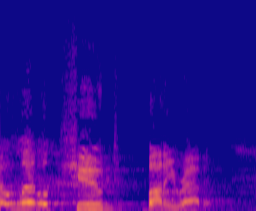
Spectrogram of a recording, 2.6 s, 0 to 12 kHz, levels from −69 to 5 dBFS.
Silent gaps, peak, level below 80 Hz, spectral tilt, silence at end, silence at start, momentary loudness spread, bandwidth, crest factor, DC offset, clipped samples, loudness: none; -10 dBFS; -76 dBFS; -4 dB/octave; 0.45 s; 0 s; 13 LU; 10.5 kHz; 18 dB; under 0.1%; under 0.1%; -28 LUFS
